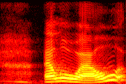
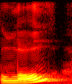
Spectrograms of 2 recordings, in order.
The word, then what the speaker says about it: LOL: LOL, I'm sure you know what it is, but you should not pronounce it as lol, because in English-speaking countries, it has to be pronounced as an acronym, like as an alphabet, LOL.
